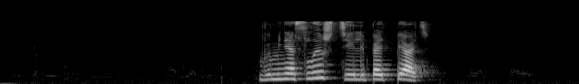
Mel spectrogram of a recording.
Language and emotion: Russian, angry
